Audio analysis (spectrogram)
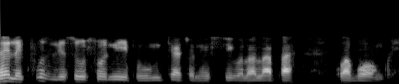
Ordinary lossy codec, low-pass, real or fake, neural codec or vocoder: none; 3.6 kHz; fake; codec, 24 kHz, 3.1 kbps, DualCodec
